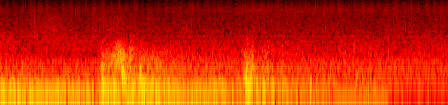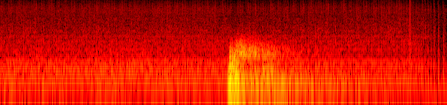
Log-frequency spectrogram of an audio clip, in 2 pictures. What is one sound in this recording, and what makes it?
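Explosions boom in the distance, rumbling away.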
